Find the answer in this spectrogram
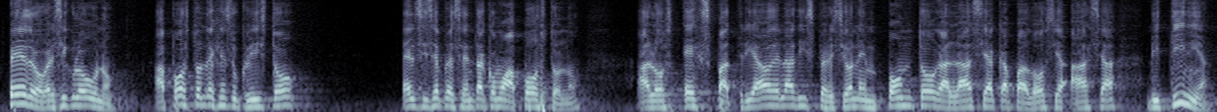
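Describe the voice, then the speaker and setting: A man's voice: mid-range voice, unhurried. A man preaching a sermon that teaches through a Bible passage in a conversational way. He asks rhetorical questions and corrects himself as he goes.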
